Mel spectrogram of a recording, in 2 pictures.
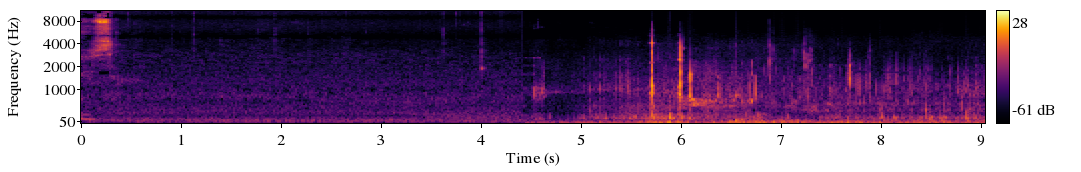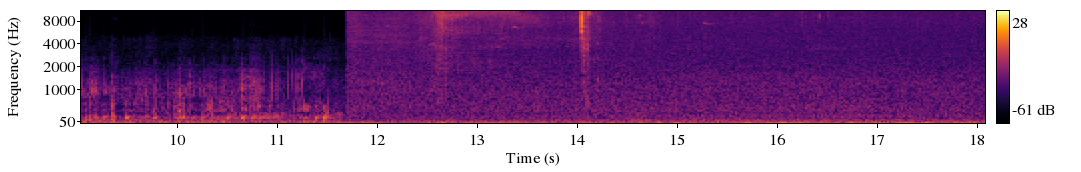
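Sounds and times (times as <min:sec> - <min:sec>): underwater clicks and knocks: 0:04.0 - 0:11.6
muffled underwater water sloshing: 0:04.0 - 0:12.6.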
